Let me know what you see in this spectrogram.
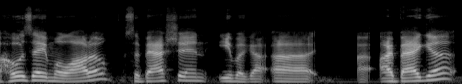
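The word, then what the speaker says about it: Ibeagha: mulatto Sebastian Eva uh ibaga right how do I pronounce that I would say abiaga I have no yes you're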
